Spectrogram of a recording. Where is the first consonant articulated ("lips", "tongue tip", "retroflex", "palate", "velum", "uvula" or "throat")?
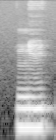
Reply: palate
